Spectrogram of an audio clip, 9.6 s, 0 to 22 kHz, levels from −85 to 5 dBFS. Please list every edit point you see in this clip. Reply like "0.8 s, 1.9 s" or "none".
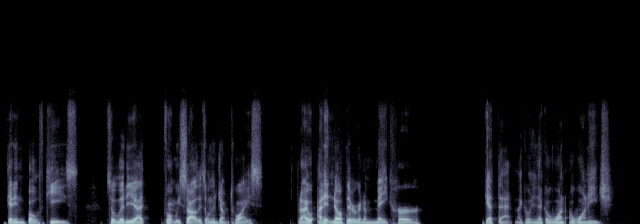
none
